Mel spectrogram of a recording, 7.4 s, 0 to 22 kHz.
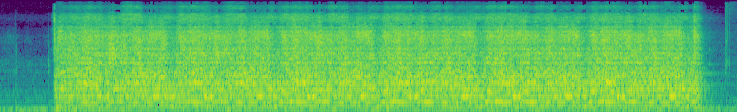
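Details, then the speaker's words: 1981 GMC Sierra half-ton 2WD, auction truck sat in a field for an unknown time, 2-barrel carb, starter wired directly; steady six-second crank with even rhythmic compression chug, no catch; engine not seized, compression sounds healthy. "It's got making some compression. You can hear it. I don't know if you guys can hear it, but it is making compression."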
